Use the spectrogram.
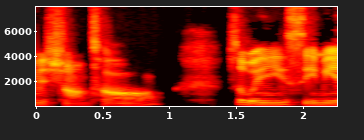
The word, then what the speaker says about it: Chantal: time pronouncing Sean tall c h n t a l not sha Paul not Chanel not Shantel okay it's shant tall I've been correcting people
